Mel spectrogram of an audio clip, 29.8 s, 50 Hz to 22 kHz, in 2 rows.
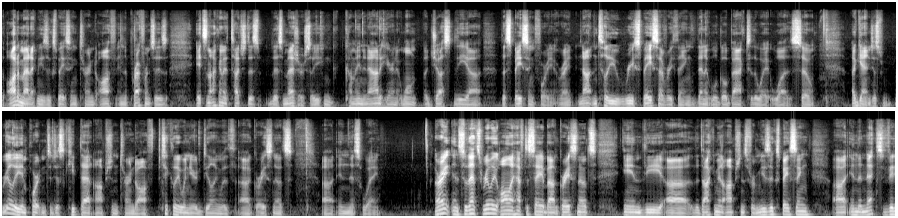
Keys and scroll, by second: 9.2 Escape, 9.7 super+a, 10.8 4, 23.3 super+1, 25.2 alt+super+a.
